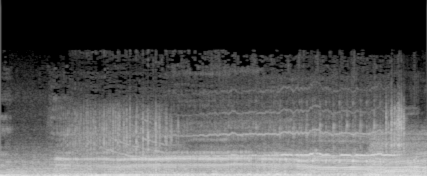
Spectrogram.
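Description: Cartoon score music: a sustained, tense chord held through, with its upper note climbing slightly in pitch partway through.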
